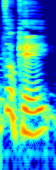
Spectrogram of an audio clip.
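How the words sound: It sounds pleased, like the speaker likes it.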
